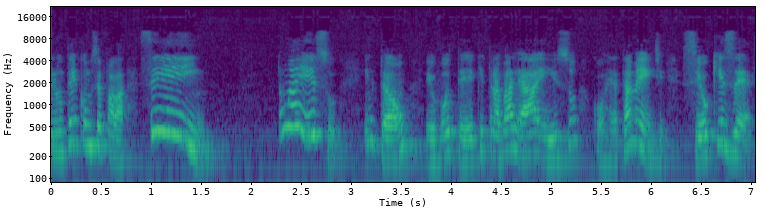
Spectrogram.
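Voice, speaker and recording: Female teacher, Portuguese her first language, clear step-by-step explainer for an online English class. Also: medium pitch. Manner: explains step by step, acts out sample dialogues.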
